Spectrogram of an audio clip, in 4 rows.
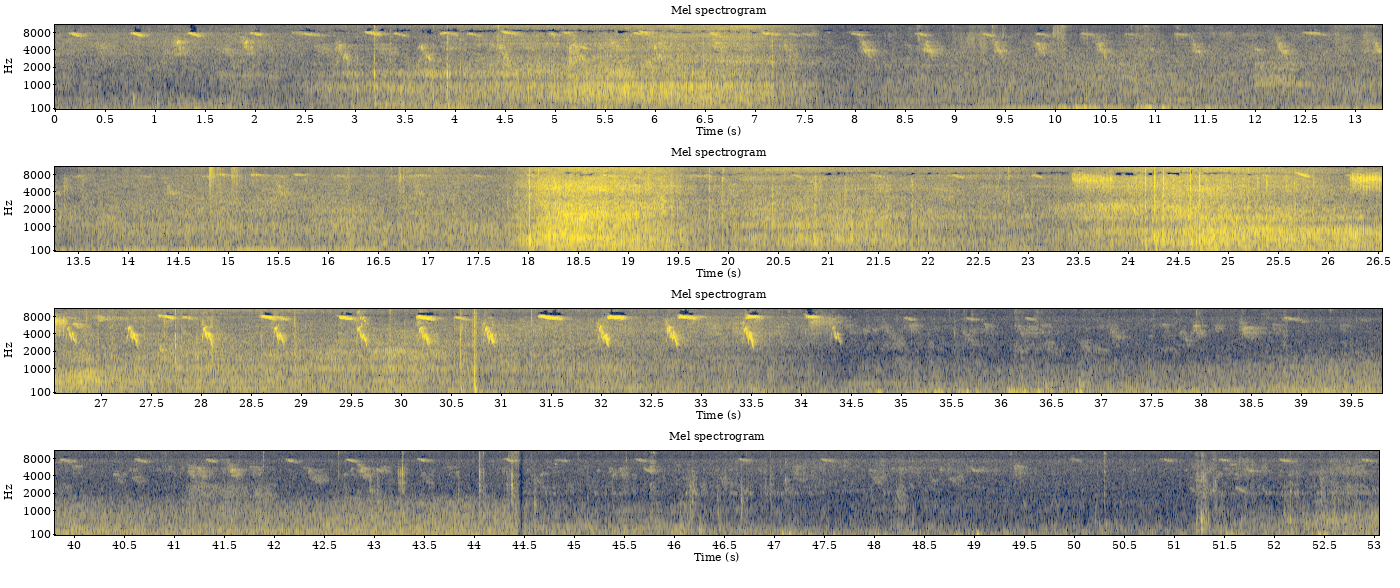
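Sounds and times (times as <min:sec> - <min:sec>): small bird chirping: 0:17.9 - 0:36.4.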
